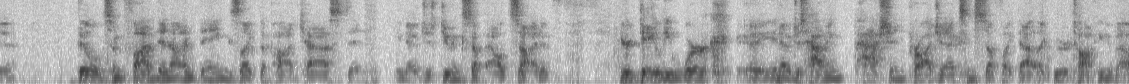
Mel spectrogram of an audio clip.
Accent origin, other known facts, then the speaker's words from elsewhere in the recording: Atlanta, Georgia, United States; growing up in the Atlanta area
